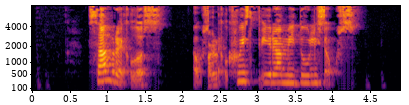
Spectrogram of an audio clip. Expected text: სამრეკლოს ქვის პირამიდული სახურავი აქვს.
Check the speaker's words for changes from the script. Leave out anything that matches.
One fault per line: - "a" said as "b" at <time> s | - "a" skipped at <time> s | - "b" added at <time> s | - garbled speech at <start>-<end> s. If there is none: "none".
- garbled speech at 2.2-2.6 s
- "სახურავი" skipped at 3.8 s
